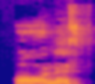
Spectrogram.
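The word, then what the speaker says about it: honest: जाता है engineer engineer ओनेस एच ओ एन ई एस टी ओ यहां पे एच साइलेंट है इसको याद रखिए ओनेस ईमानदार ठीक है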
